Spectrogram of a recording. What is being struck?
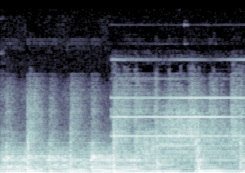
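Nothing is struck.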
